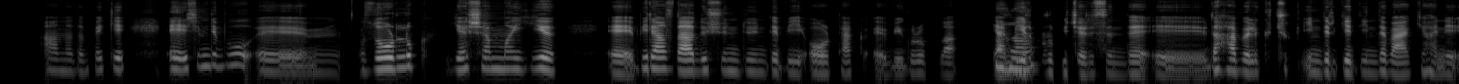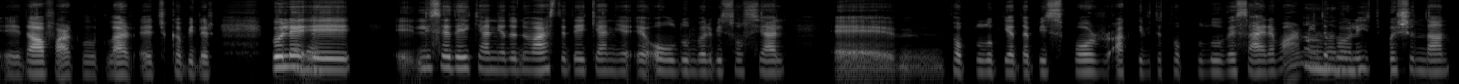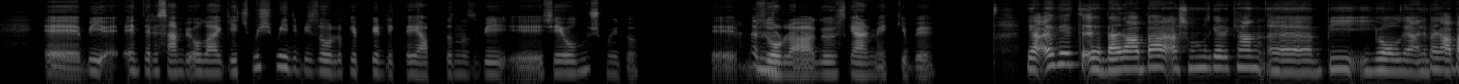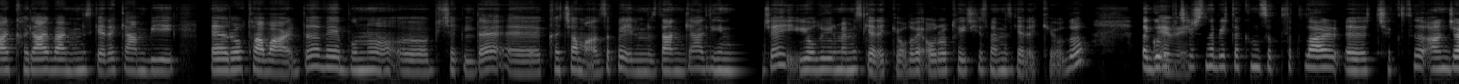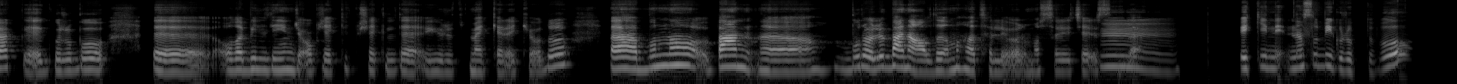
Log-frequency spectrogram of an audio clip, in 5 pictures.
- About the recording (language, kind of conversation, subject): Turkish, podcast, Bir grup içinde ortak zorluklar yaşamak neyi değiştirir?
- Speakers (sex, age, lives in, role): female, 25-29, Hungary, guest; female, 40-44, Spain, host
- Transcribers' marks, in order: other background noise; other street noise; drawn out: "Hı"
